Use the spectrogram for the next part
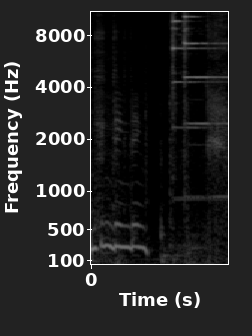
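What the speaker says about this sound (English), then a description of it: "Where's the bell when I need it?" A bell rings out with sustained high tonal partials in a live sports-talk radio studio, following a brief pause after speech at the start.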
